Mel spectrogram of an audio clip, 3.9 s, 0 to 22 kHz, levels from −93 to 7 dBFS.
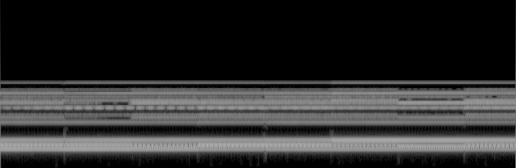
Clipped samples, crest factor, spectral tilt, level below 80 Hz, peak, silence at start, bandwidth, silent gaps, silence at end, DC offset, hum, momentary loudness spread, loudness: under 0.1%; 12 dB; 12.5 dB/octave; under -90 dBFS; -16 dBFS; 0 s; 3.1 kHz; none; 0 s; under 0.1%; none; 1 LU; -27 LUFS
